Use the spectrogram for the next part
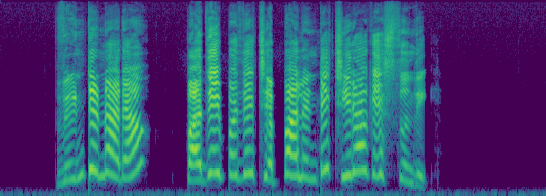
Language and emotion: Telugu, angry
